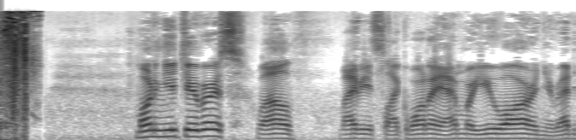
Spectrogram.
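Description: A man talks with animation close to a phone microphone, outdoors.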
